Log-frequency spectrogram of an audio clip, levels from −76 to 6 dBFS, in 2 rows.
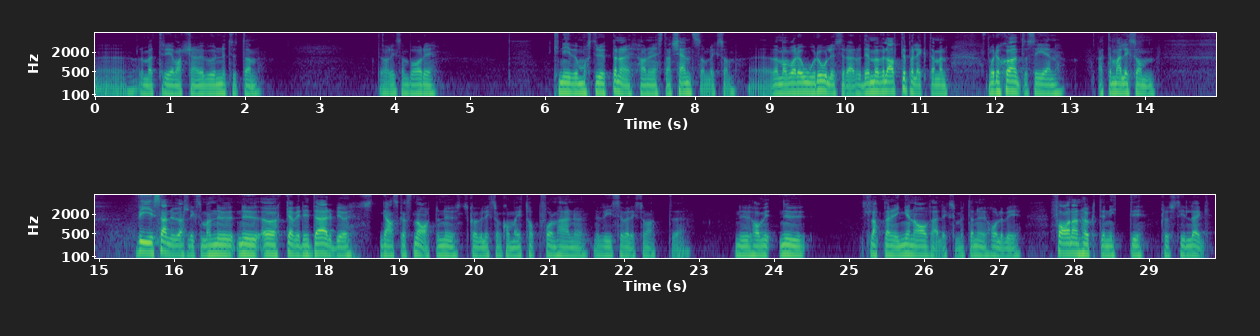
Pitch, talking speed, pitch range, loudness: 105 Hz, 190 wpm, 100-115 Hz, -21 LUFS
